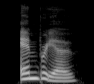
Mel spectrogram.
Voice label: "embryo", medical english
